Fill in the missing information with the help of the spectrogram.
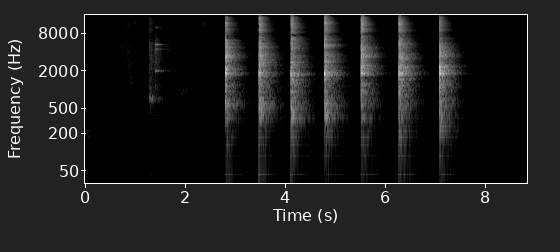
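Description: Seven hammer blows, evenly spaced about two-thirds of a second apart, each ringing briefly as it dies away. A faint clink comes about a second before the first blow.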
